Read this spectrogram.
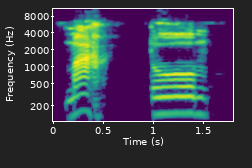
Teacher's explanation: Dan kha dalam keadaan tafkhim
